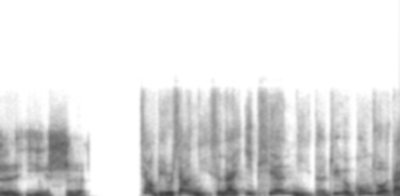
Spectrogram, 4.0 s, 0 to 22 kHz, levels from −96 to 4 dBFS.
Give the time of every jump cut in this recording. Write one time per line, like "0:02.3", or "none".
none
